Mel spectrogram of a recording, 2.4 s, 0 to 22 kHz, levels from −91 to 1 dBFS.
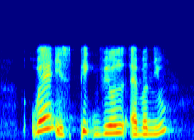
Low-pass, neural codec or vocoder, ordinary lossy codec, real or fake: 5.4 kHz; none; Opus, 16 kbps; real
